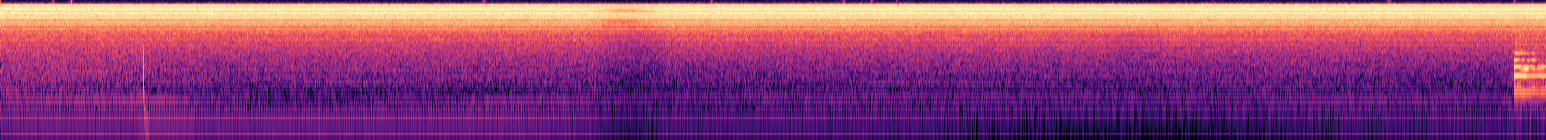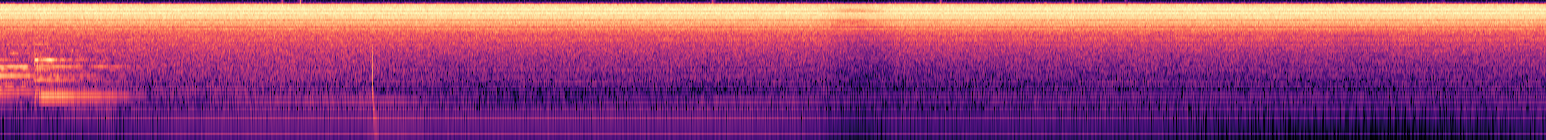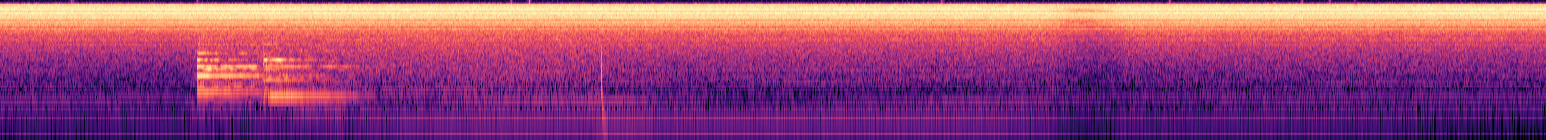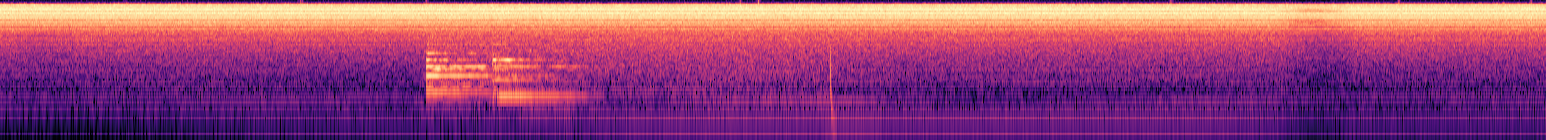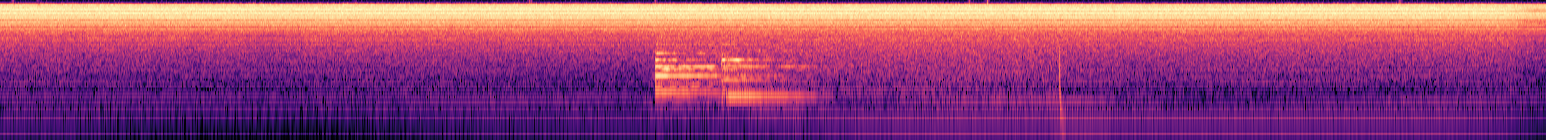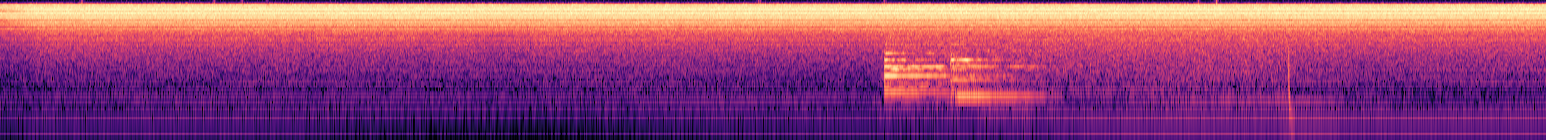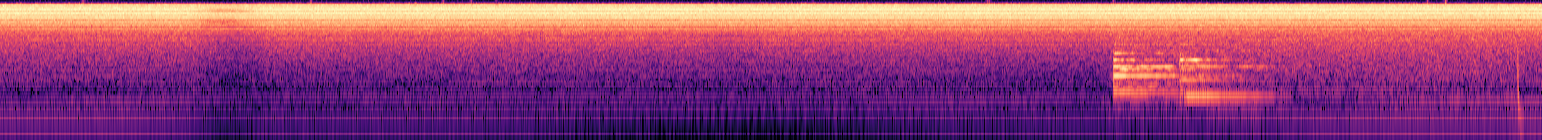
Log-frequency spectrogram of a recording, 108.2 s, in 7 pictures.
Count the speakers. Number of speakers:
0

